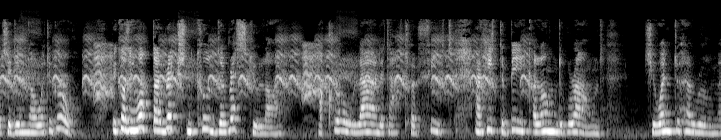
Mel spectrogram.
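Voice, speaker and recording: A woman tells a fairy tale slowly and deliberately at a middling pitch. She sometimes turns to address the listener directly. Faint room noise lies under her voice. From Norway. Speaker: storyteller.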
